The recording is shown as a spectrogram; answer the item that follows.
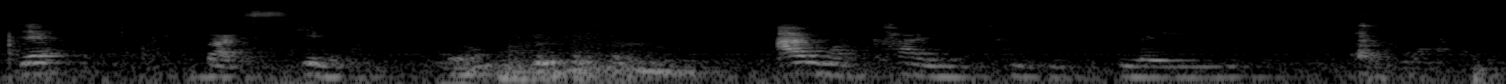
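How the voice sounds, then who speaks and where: A young woman playing a jilted, sarcastic young woman, slangy and emphatic, in a staged play reading. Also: a little high. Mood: cold, vengeful. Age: young adult. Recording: roomy, distant stage mic, faint noise.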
